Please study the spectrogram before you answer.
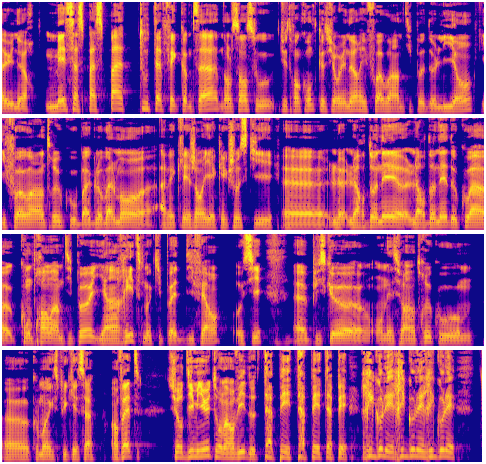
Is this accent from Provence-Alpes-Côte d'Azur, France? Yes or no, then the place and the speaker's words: no; Hauts-de-France, France; C'est vrai que moi, à la base, je suis du Nord.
